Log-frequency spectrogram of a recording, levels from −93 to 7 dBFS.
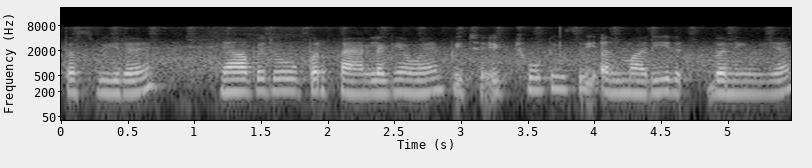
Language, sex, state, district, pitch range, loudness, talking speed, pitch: Hindi, female, Punjab, Pathankot, 190-205 Hz, -21 LUFS, 195 wpm, 195 Hz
